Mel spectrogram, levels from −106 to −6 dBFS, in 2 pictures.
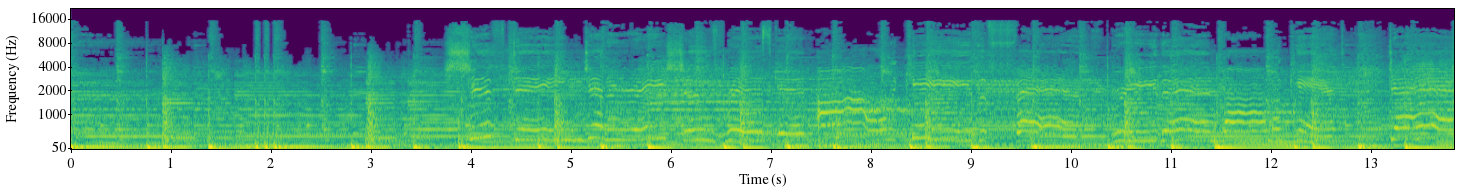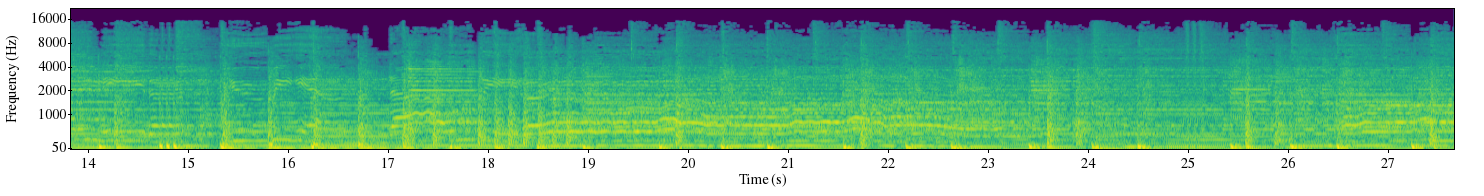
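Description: There are four stutters from repeated frames, where a short stretch of compressed audio gets played twice more before things move on. The first is at 1.87 to 2.06 s, looping a block of about 93 ms, which fits a run of four frames. The others are at 9.28 to 9.42 s, 14.73 to 14.87 s and 25.00 to 25.14 s, each looping about 70 ms, roughly three frames' worth. Each adds 140 to 190 ms to the running time.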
